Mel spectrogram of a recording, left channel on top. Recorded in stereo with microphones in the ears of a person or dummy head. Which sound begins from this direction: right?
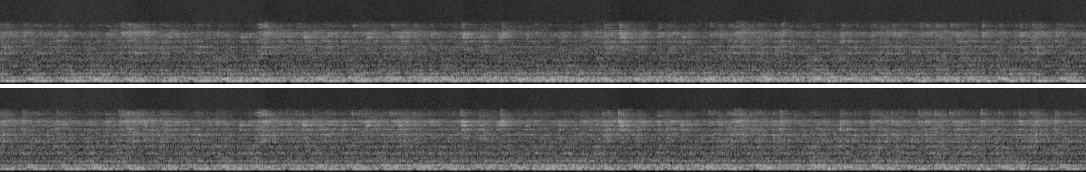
A fan, at 0.0 s.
